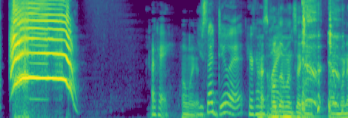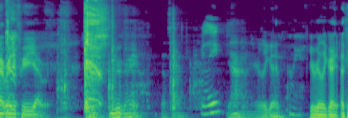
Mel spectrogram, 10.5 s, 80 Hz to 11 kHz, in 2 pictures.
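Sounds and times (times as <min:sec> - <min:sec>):
person performing an acted scream for an audition: 0:00.0 - 0:01.2
speech: 0:02.3 - 0:10.4.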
